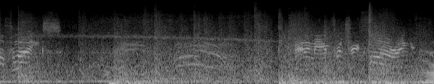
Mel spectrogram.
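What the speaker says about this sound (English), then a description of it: "Attacking our flanks. Enemy infantry firing." Infantry rifle and machine-gun fire crackles through a Company of Heroes 2 battle, dense bursts of gunshots with bigger booms over a steady rumble of combat, continuous and fairly loud, with a commentator talking over it.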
